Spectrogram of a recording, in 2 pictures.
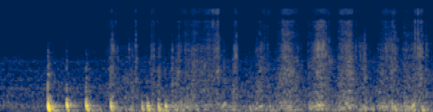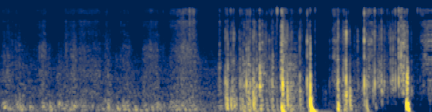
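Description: Fingernails scratch and pinch at a flat, coarsely woven blue fabric placemat. A few soft taps give way to steady, dry scratching across the weave, with low rustle and faint high hiss. Near the end, louder, rougher scrapes break in with a couple of sharp snaps.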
